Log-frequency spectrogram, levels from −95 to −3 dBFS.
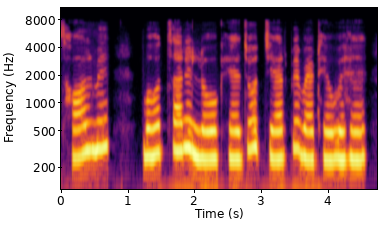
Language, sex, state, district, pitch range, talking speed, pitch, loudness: Hindi, male, Jharkhand, Ranchi, 245-305 Hz, 150 wpm, 260 Hz, -13 LUFS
